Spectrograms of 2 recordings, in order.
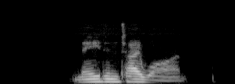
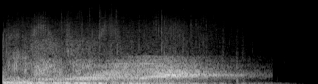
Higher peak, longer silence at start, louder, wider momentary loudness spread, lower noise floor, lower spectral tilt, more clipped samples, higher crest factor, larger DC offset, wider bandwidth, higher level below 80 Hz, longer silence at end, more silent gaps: about the same, -6 dBFS vs -4 dBFS; first, 0.75 s vs 0.05 s; second, -21 LUFS vs -18 LUFS; first, 19 LU vs 14 LU; first, -80 dBFS vs -53 dBFS; about the same, -8 dB/octave vs -8 dB/octave; neither; about the same, 18 dB vs 14 dB; neither; second, 7.2 kHz vs 11.5 kHz; second, -64 dBFS vs -22 dBFS; second, 0.5 s vs 0.65 s; neither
